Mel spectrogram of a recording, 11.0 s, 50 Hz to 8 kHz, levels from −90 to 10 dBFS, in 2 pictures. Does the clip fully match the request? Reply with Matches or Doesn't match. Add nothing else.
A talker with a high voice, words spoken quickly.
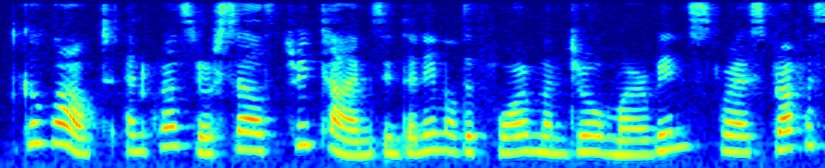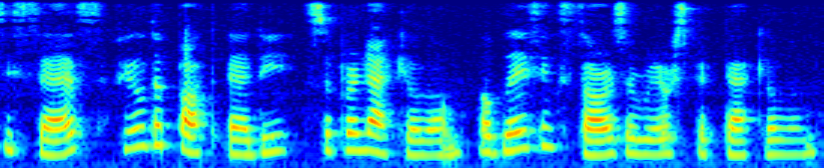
Doesn't match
